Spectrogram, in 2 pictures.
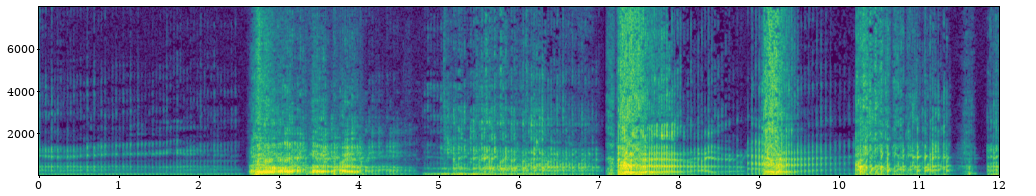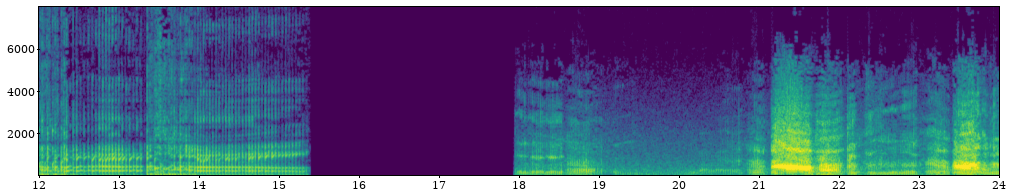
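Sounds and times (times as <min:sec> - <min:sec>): lion growling: 0:00.0 - 0:15.4, 0:20.3 - 0:24.0
lion roaring: 0:00.0 - 0:15.4, 0:20.4 - 0:24.0.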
